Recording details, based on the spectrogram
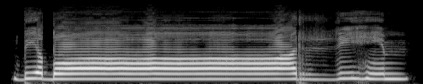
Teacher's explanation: حرف را کو 2 حرف کے برابر پڑھیں گے کیونکہ اس پہ تشدید ہے، اور کیونکہ تشدید زیر کا ہے تو ہمیں را کو پتلی آواز میں بھی پڑھنا ہے · کلمت بضارہم میں حرف الضاد کی ادائیگی زبان کے کروٹ اور اوپر کے داڑھوں کے جڑ سے ہے، ضاد حروف تفخیم میں سے ہے، تو ہم یہ حرف کو موٹی آواز میں پڑھیں گے کیونکہ اس کے بعد مد الف ہے، تو ہمیں مد الف کو بھی تفخیم سے ادا کرنا ہے۔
